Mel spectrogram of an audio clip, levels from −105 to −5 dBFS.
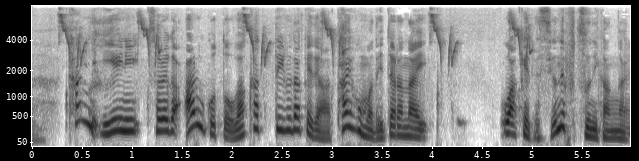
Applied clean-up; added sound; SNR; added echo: neural mask model Resemble Enhance denoiser.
